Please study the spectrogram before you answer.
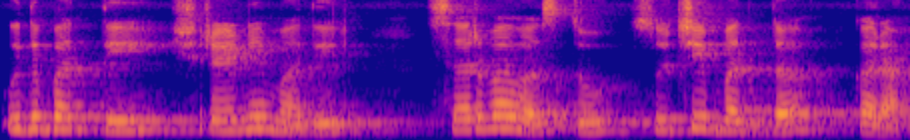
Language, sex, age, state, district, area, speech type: Marathi, female, 18-30, Maharashtra, Akola, urban, read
